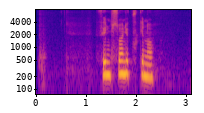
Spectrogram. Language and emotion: Russian, neutral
